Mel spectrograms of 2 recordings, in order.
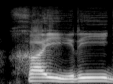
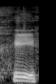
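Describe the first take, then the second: First: The vowel glides softly from a to i. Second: The vowel is a plain e sound. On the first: The speaker calls it right. "dibaca lunak saja mudah" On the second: The speaker calls it wrong. "jangan dibaca khe"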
